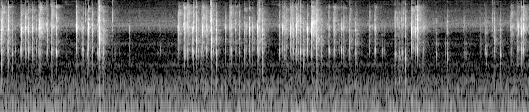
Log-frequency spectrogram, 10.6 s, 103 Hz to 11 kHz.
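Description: Bare fingertips type rapid bursts of key presses on a $250 custom compact 65% mechanical keyboard with Gateron Milky Yellow switches, red and pink plastic keycaps and a hollow case, resting on a printed desk mat. Quick, bright clacks come in clusters separated by short pauses, each press dying away almost instantly over a faint low hum.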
